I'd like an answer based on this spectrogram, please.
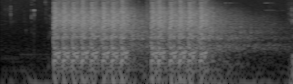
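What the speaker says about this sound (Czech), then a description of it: "To AKčko, to je zbraň." An AK rifle in The Last Stand: Union City video game fires two loud, sustained automatic bursts back to back, the second trailing off, with no voices.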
